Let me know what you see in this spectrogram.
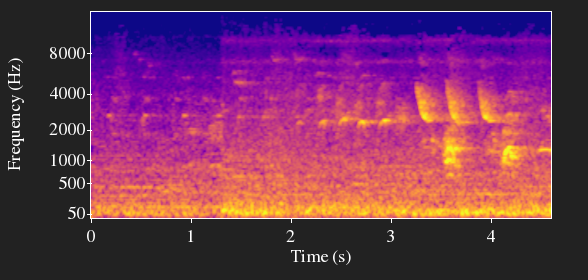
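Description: Wild birds calling: a run of short chirps, then three quick calls that sweep downward in pitch near the end, over steady low background noise.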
